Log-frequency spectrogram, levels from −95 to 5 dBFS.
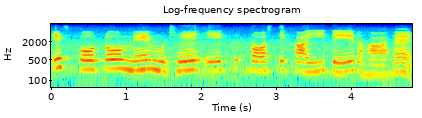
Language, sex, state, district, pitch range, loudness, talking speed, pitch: Hindi, female, Madhya Pradesh, Katni, 210-235 Hz, -17 LUFS, 125 wpm, 220 Hz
